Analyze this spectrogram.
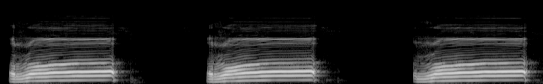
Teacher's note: را کو 1 الف کے برابر کھینچ کر پڑھیں گے، جیسے رو رو رو، 4 مرتبہ پڑھے گا۔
